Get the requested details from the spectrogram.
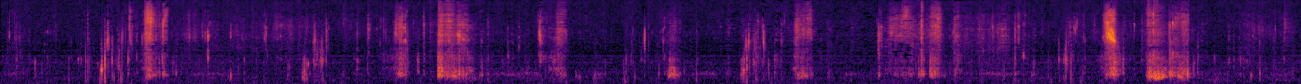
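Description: Crispy food crunches loudly as a young woman bites into it.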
